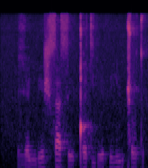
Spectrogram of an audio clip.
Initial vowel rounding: unrounded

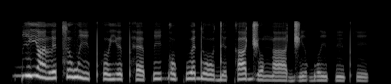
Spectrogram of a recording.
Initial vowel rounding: unrounded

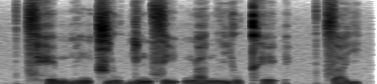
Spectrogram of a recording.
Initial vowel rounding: unrounded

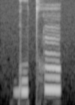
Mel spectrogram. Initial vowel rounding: rounded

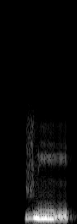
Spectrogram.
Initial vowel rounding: unrounded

